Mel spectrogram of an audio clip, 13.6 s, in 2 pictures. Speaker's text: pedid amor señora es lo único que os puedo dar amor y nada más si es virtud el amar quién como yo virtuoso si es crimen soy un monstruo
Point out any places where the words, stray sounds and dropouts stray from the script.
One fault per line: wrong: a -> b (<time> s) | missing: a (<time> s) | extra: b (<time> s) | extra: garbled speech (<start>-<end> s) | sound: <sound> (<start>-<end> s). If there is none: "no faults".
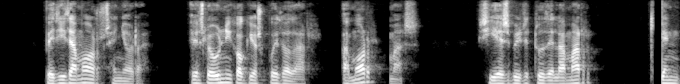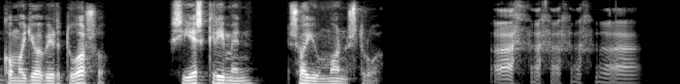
missing: y nada (3.7 s)
sound: dropout (6.5-6.6 s)
sound: laugh (11.7-13.2 s)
